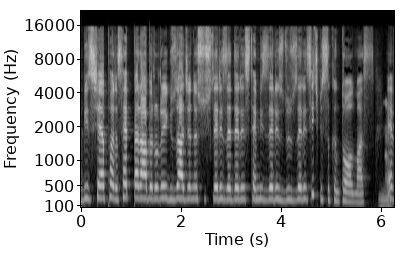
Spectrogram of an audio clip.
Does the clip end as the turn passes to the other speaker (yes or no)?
no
